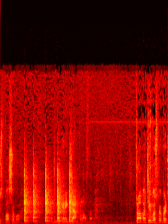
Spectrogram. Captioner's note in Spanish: Llaman a la puerta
